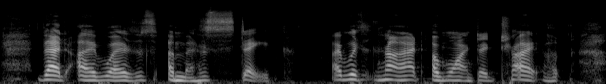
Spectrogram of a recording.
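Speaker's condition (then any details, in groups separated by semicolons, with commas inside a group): Essential tremor; essential tremor affecting voice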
